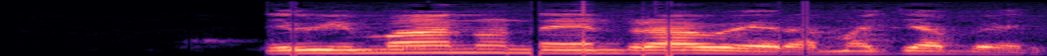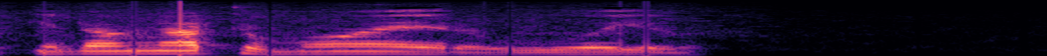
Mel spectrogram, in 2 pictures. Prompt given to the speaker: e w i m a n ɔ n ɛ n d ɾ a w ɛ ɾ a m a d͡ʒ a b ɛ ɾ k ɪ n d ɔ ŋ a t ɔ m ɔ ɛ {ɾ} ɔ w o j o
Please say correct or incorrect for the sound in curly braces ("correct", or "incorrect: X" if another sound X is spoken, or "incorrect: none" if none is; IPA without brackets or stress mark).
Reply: correct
